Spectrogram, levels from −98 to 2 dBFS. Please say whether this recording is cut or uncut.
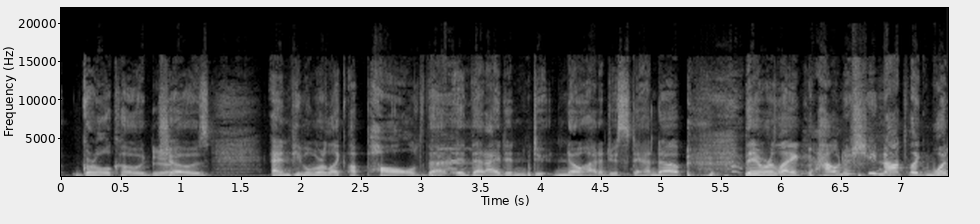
uncut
